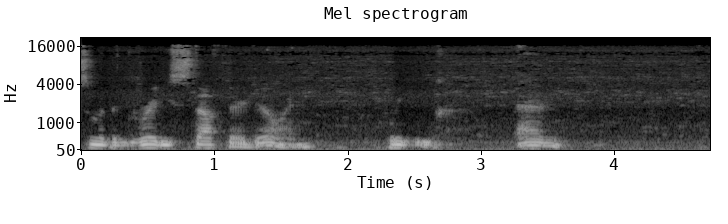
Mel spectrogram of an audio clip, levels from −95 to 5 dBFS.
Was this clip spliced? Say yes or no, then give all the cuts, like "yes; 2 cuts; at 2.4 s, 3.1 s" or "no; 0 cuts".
yes; 1 cut; at 3.2 s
